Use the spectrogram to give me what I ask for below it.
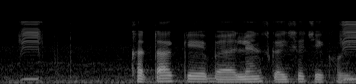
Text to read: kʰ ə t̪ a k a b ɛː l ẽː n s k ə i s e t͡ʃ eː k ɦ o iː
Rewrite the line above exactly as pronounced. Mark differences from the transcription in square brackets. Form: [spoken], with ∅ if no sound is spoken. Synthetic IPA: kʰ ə t̪ a k [e] b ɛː l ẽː n s k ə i s e t͡ʃ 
